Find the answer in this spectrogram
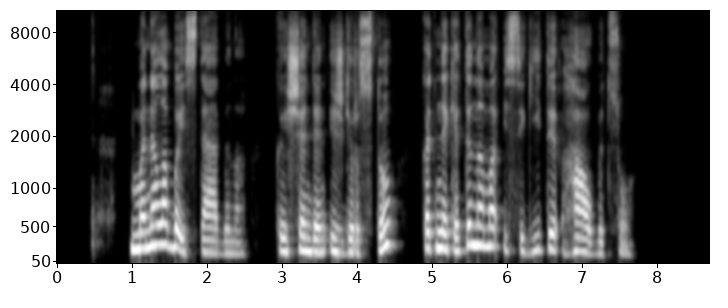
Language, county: Lithuanian, Kaunas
